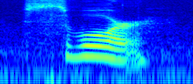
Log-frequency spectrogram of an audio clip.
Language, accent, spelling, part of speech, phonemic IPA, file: English, US, swore, verb, /swɔɹ/, En-us-swore.ogg
- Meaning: 1. simple past of swear 2. past participle of swear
